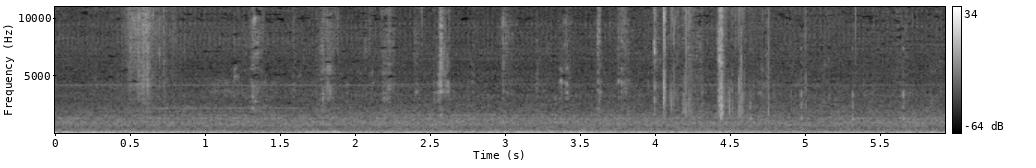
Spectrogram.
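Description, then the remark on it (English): A car engine slowly pulls away from a stop as the speaker drives their mother's car, a steady low rumble with no voices, while faint light clicks and ticks flicker through the upper range. “Oh my gosh, my mom's car literally does not take off. It's ridiculous. Okay, now it's taking off and it sounds stupid.”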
